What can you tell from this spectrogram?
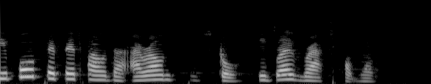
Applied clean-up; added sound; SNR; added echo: neural mask model DeepFilterNet 3.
